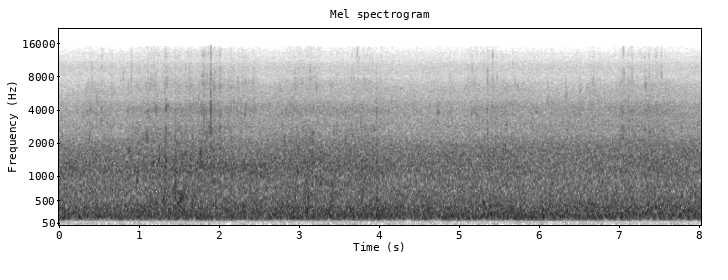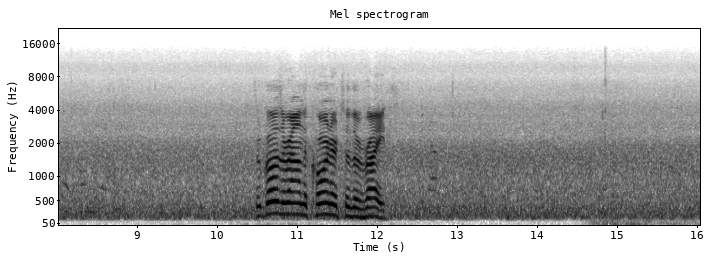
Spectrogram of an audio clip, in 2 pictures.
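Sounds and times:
faint water splashes: 0:00.0 - 0:10.5, 0:12.0 - 0:16.0
river water rushing: 0:00.0 - 0:16.0.

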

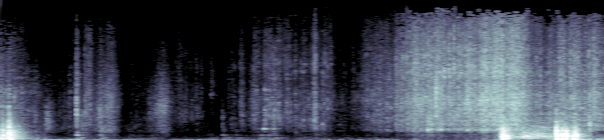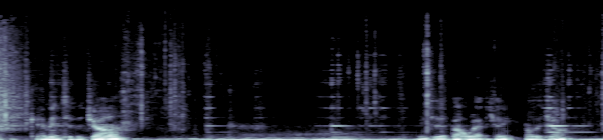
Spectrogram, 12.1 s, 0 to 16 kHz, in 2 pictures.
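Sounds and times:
dried vegetable pieces rustling: 0:00.6 - 0:08.8.

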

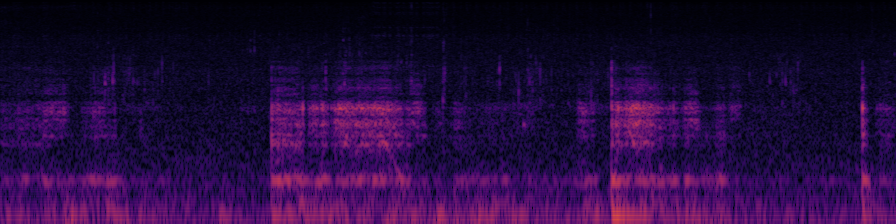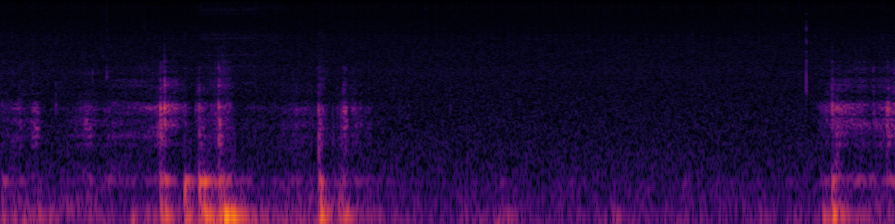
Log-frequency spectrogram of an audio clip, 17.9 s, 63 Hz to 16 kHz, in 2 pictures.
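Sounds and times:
kayak paddle swishing through water: 0:00.0 - 0:12.8, 0:17.1 - 0:17.9.

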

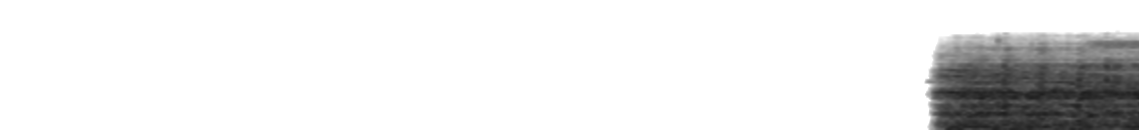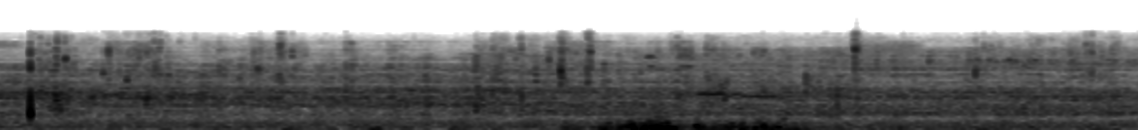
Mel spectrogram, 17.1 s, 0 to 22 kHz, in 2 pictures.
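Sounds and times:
low rumble: 0:07.0 - 0:17.0
rice transplanter running: 0:07.0 - 0:17.0
water sloshing: 0:07.0 - 0:17.0.

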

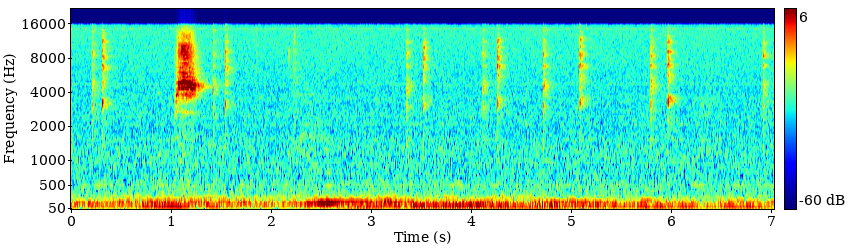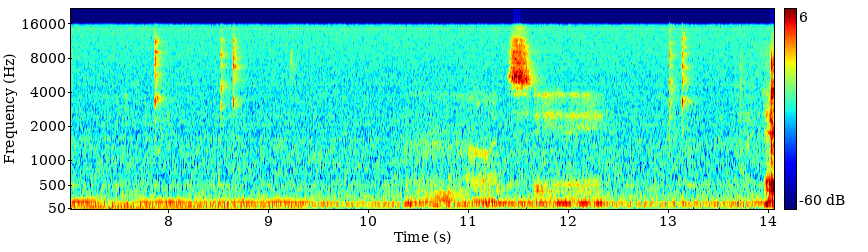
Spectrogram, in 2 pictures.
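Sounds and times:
steady low hum: 0:00.0 - 0:14.0
computer mouse clicking: 0:00.2 - 0:00.5, 0:01.4 - 0:01.7, 0:03.3 - 0:06.2, 0:07.8 - 0:08.8, 0:13.0 - 0:13.3.

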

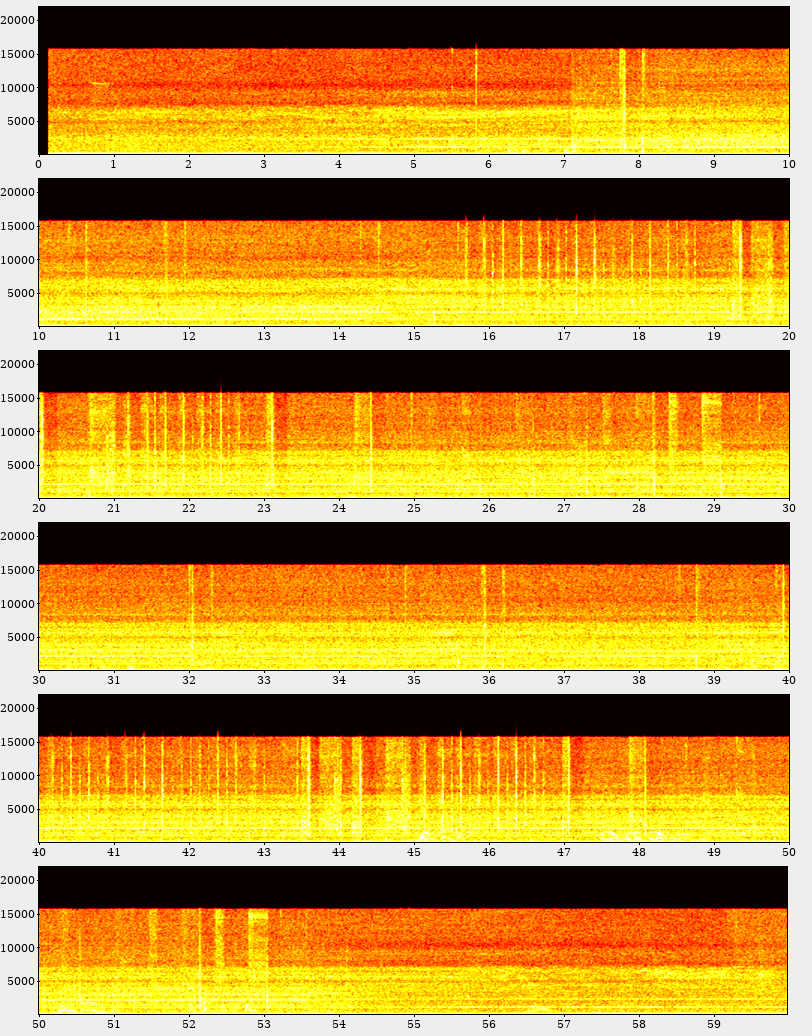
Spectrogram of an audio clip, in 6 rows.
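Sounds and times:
router machine hum: 0:00.2 - 0:59.9
faint high whine: 0:51.9 - 0:59.9.

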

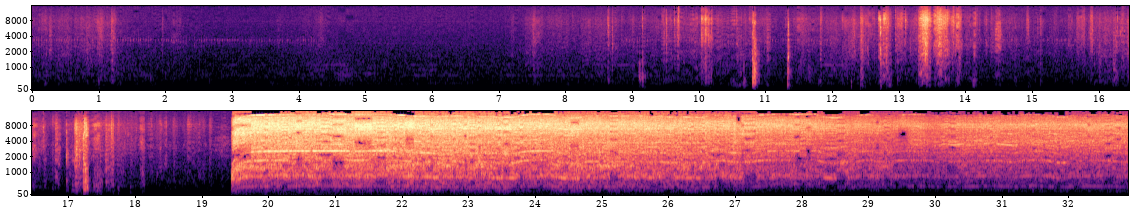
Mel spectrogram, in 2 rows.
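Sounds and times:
belt sander whining: 0:19.5 - 0:32.9.

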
